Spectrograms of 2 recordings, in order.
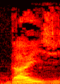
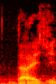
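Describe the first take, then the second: First: It has the pitch accent of daiji meaning serious. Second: It has the pitch accent of daiji meaning important. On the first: Something becomes a grave matter. "大事に至る" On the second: Something is precious or valued. "大事にしますよじゃなくて"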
